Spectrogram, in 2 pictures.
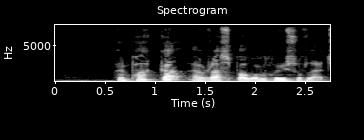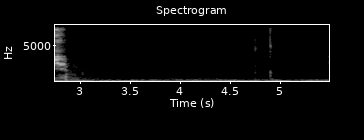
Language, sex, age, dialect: Faroese, male, 36-60, Norðuroyggjar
